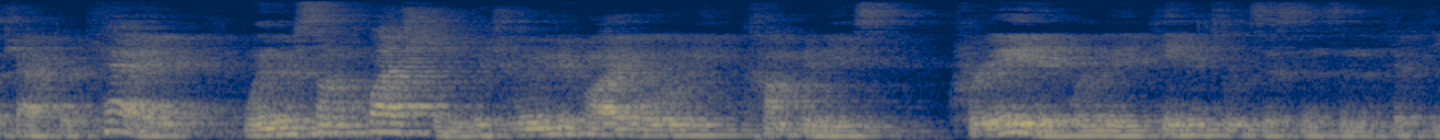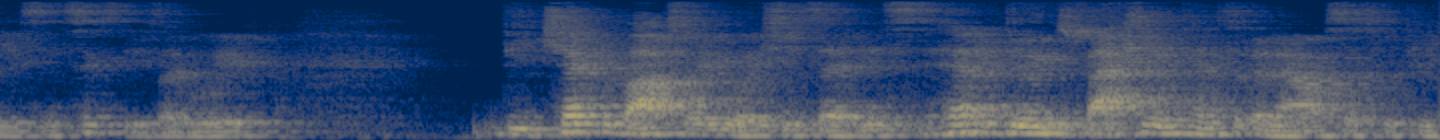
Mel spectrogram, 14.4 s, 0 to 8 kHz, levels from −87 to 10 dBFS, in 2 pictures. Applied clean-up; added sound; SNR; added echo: none; none; none; reverberation time 1.1 s.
